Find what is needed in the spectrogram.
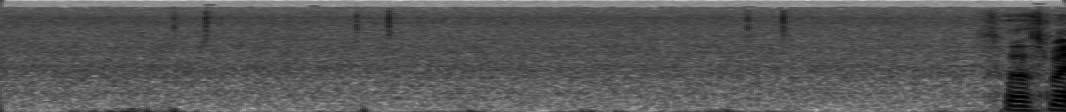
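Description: A few faint computer mouse clicks over a low, steady rumble, as drop-down menus are opened in the software. A man starts speaking right at the end.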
